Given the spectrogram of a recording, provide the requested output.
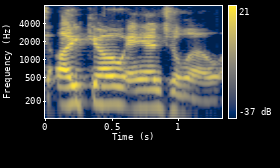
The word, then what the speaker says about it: Iaconangelo: You botched it up just like everybody else does, but that's okay. – Say it, Boomer. – It's Iaconangelo.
